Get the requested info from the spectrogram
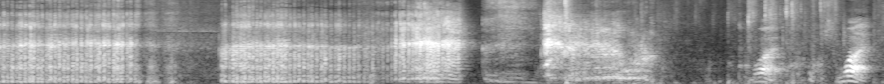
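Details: Male pet Chihuahua grumbling as it is dried off: rough, harmonic growls in bursts of one to two seconds, separated by gaps, under frequent chatter from a man.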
